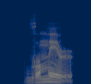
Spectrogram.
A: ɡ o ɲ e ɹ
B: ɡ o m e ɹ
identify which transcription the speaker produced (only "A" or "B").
B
